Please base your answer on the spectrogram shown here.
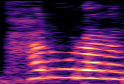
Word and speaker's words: tarot: 이 타로라는 것은 원래 TAROT예요. 그럼 타로가 TAROT. 근데 TARO가 아니에요. 타로. 이 T가 묵음이에요. T가.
